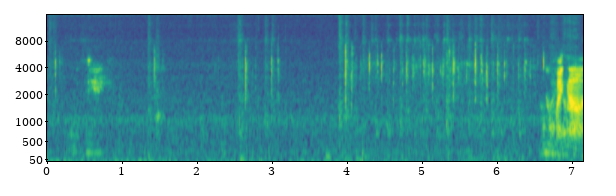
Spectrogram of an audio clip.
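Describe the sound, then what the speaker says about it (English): Soft, rapid keyboard clicks patter quietly through the clip, with a denser, louder burst of keystrokes near the end. "You can hear your keyboard"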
